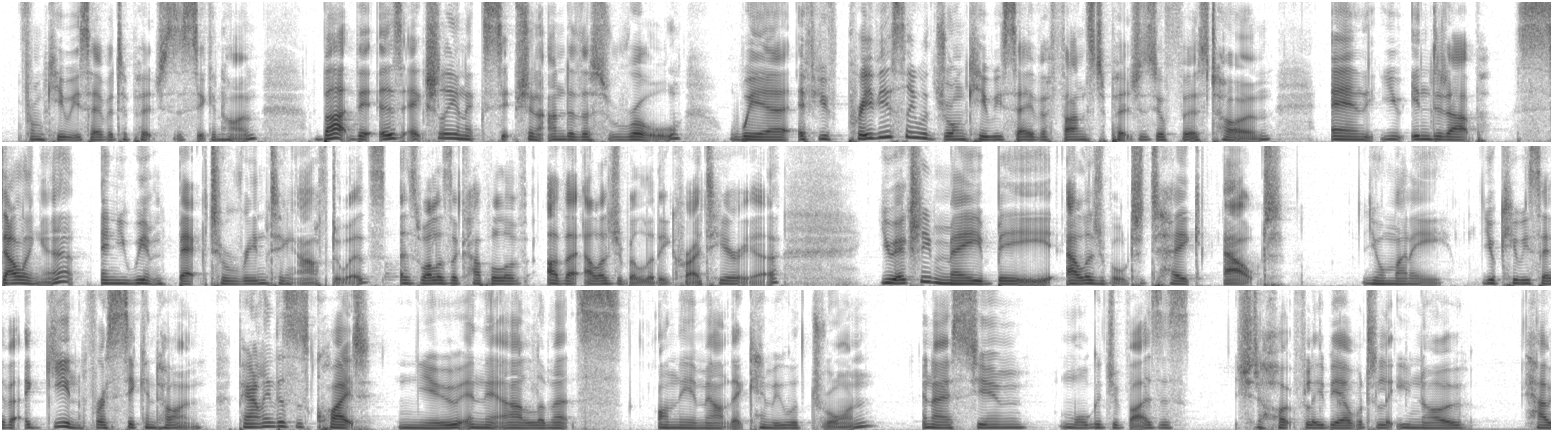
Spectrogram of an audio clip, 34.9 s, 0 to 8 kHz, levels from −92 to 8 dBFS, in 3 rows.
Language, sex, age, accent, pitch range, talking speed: English, female, 20-39, Australian, 155-180 Hz, 165 wpm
